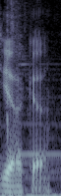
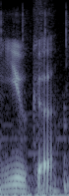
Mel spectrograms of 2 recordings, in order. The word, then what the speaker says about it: yucca: plants right here yes you do pronounce that as yucca it's not yuca and this one gives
